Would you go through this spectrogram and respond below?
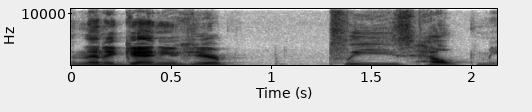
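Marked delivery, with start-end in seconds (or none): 1.3-2.1 faint, barely-there, very hushed pleading. Narrator tells the players an unseen someone asks again: very hushed voice. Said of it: "Very quietly".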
